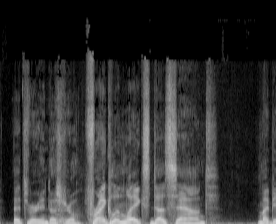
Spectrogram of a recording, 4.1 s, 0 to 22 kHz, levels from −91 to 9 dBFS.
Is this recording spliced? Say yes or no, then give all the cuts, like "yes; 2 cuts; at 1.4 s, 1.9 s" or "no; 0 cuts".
no; 0 cuts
